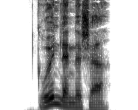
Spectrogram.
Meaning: inflection of grönländisch: 1. strong/mixed nominative masculine singular 2. strong genitive/dative feminine singular 3. strong genitive plural
- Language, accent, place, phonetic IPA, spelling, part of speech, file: German, Germany, Berlin, [ˈɡʁøːnˌlɛndɪʃɐ], grönländischer, adjective, De-grönländischer.ogg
